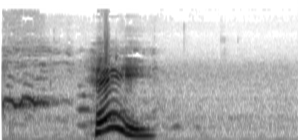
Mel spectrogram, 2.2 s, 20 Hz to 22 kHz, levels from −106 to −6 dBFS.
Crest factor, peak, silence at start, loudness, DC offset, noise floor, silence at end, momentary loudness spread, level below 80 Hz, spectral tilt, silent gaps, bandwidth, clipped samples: 18 dB; -2 dBFS; 0.05 s; -16 LUFS; under 0.1%; -58 dBFS; 1.05 s; 22 LU; -58 dBFS; -6 dB/octave; none; 12 kHz; under 0.1%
